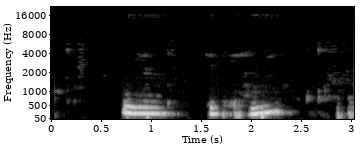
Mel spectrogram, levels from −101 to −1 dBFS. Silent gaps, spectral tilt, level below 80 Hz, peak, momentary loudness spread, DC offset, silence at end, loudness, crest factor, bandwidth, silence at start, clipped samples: 1.39-1.54 s, 2.50-2.54 s; -14 dB/octave; -56 dBFS; -10 dBFS; 17 LU; under 0.1%; 0 s; -24 LUFS; 16 dB; 1 kHz; 0.7 s; under 0.1%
